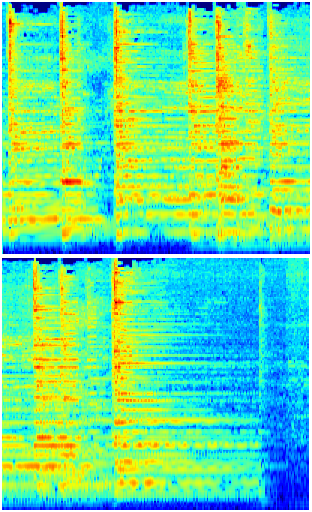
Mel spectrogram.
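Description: Steel-string acoustic guitar, capoed at the third fret, strummed in a slow three-beat rhythm with plain downstrokes on the beats. The chords ring on and the playing stops just before the end.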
